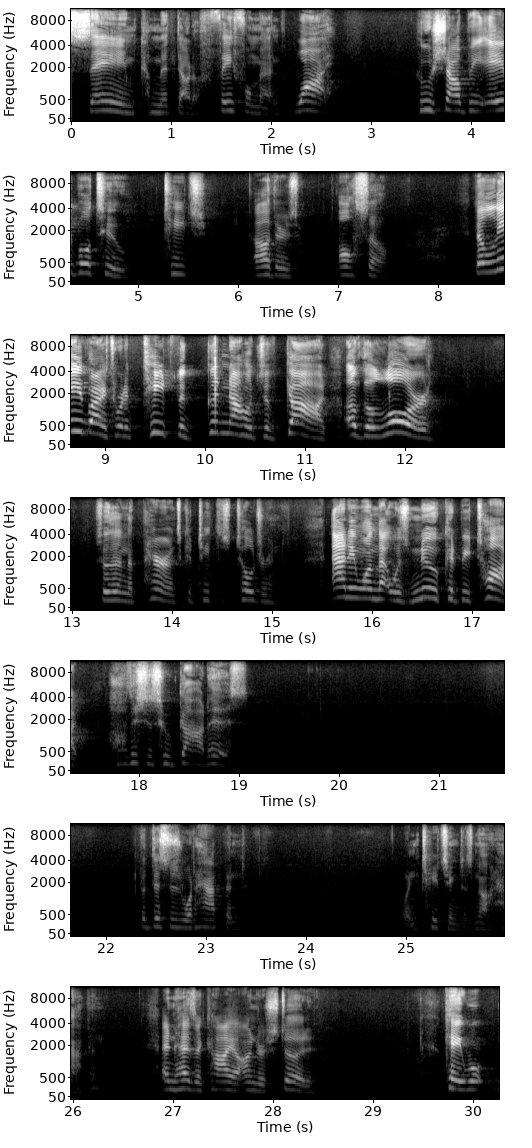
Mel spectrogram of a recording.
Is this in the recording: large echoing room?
yes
